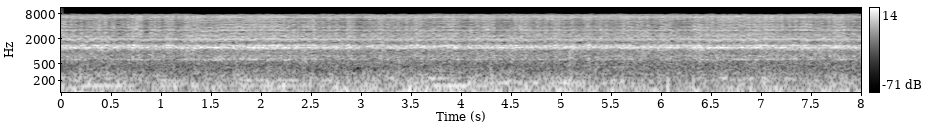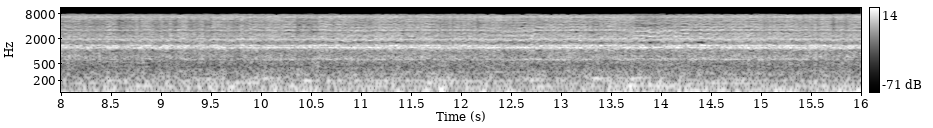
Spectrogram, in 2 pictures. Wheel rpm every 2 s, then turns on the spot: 160, 170, 170, 170, 170, 170, 160, 170.
none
